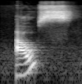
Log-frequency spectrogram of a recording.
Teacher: Cockney is known for dropping the H's at the beginning of the word.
